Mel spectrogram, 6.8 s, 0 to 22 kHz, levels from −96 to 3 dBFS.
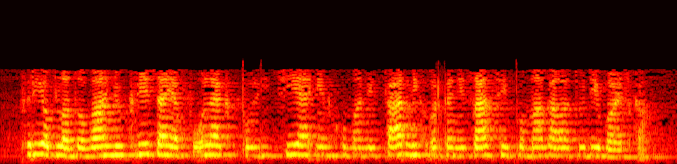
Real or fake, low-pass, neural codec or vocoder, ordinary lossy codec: real; 19.8 kHz; none; AAC, 16 kbps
